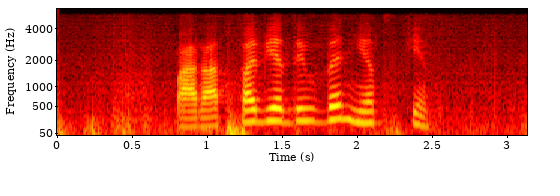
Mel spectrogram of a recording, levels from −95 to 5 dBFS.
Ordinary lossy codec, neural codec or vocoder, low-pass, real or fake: none; codec, 16 kHz, 0.3 kbps, FocalCodec; 5.4 kHz; fake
